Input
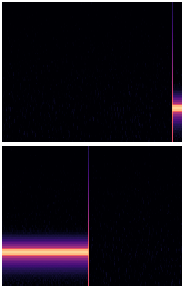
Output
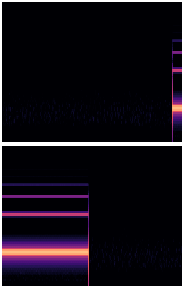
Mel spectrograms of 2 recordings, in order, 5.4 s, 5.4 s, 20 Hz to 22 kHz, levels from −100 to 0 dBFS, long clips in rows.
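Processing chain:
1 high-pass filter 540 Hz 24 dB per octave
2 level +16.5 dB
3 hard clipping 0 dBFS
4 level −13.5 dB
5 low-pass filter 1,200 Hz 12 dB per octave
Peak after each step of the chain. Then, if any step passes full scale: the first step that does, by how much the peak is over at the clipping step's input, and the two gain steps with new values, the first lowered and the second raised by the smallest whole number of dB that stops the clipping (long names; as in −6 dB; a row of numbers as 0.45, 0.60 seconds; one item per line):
−7.5, +9.0, 0.0, −13.5, −13.0 dBFS
step 2, 9.0 dB
step 2 +7.5 dB, step 4 −4.5 dB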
